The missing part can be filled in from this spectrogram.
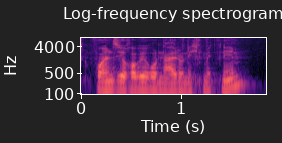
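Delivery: ordinary delivery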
